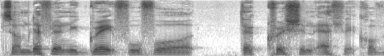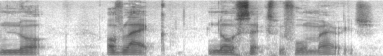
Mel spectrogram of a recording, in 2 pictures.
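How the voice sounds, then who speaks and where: A man's voice: lowish voice, fairly even intonation, a little fast, mellow. A young man talking casually as a co-host in a podcast conversation. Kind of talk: casual chat.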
